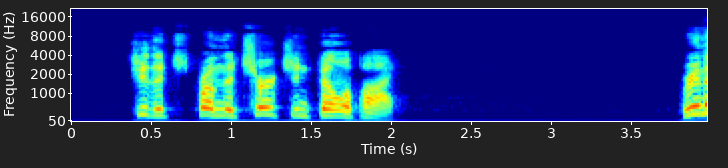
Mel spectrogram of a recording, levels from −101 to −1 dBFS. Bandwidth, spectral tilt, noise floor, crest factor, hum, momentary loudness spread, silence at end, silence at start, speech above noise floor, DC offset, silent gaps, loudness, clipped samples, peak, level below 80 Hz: 9 kHz; -2.5 dB/octave; -89 dBFS; 22 dB; none; 8 LU; 0 s; 0.4 s; 58 dB; under 0.1%; none; -32 LUFS; under 0.1%; -12 dBFS; under -90 dBFS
